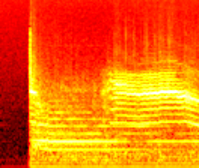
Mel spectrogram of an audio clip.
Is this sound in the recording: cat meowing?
yes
